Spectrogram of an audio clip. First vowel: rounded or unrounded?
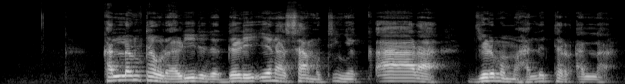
unrounded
